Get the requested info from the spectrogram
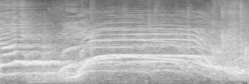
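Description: A woman's voice through a handheld microphone and PA gives a whoop: a short vocal sound, then a call that glides steeply upward and is held high for about a second before dropping away.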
